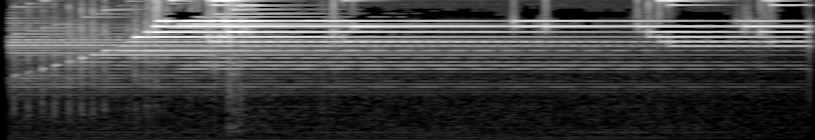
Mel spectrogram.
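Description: Intro logo sting of chime-like tones: a quick rising sweep, then a cluster of high bell-like notes ringing on with a few light tinkling strikes, slowly fading away.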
